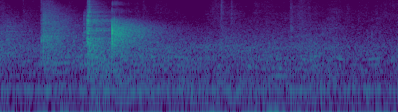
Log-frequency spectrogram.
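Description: Billiard balls knock against each other and the cushions.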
